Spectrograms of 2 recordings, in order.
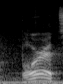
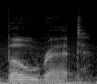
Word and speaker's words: Borat: One of my coworkers, they were talking about it, and she pronounced it Bo-Rat. – Yo, y'all like, seen that Bo-Rat? – Close enough. – I told her it's pronounced Borat.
